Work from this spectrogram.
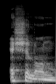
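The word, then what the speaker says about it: echelon: हमारे पास वो है, इसको बोलते हैं शेलॉन, एशेलॉन बोलते हैं इस वर्ड को, इसका जो प्रोनाउंसिएशन होता है उसको बोलते हैं एशेलॉन। आप गूगल करना है इस वर्ड को तो उसमें बताता है एशेलॉन बोलते हैं इसका प्रोनाउंसिएशन।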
